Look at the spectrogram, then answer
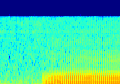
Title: chocola snoring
